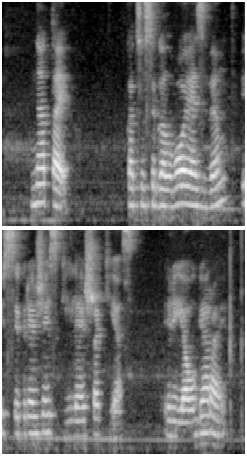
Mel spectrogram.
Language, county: Lithuanian, Marijampolė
